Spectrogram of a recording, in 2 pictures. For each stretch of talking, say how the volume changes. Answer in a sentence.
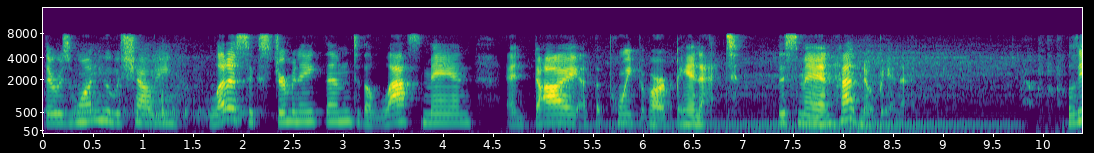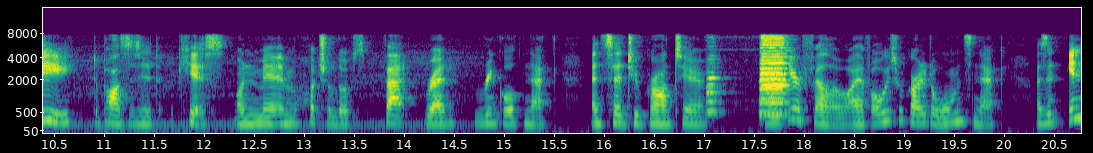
The talking can be heard from 0.0 to 8.8 s, at a steady volume; and from 10.2 to 20.7 s, at a steady volume.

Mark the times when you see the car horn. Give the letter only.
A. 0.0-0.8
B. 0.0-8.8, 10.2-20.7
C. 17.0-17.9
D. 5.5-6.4
C.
